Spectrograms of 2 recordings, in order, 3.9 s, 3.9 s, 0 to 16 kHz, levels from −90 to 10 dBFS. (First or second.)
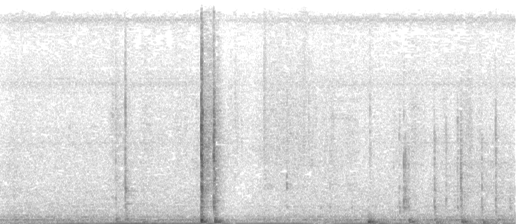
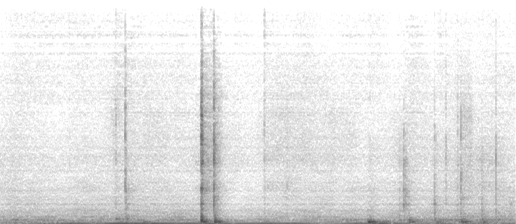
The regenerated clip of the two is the second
